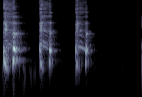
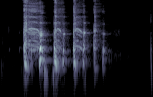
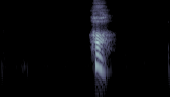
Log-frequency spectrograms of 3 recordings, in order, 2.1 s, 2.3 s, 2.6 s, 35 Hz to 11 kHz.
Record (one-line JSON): {"three_cough_length": "2.1 s", "three_cough_amplitude": 22453, "three_cough_signal_mean_std_ratio": 0.28, "cough_length": "2.3 s", "cough_amplitude": 19735, "cough_signal_mean_std_ratio": 0.38, "exhalation_length": "2.6 s", "exhalation_amplitude": 17791, "exhalation_signal_mean_std_ratio": 0.19, "survey_phase": "beta (2021-08-13 to 2022-03-07)", "age": "45-64", "gender": "Female", "wearing_mask": "No", "symptom_none": true, "smoker_status": "Never smoked", "respiratory_condition_asthma": false, "respiratory_condition_other": false, "recruitment_source": "REACT", "submission_delay": "3 days", "covid_test_result": "Negative", "covid_test_method": "RT-qPCR", "influenza_a_test_result": "Negative", "influenza_b_test_result": "Negative"}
